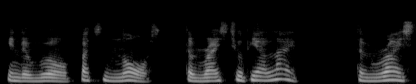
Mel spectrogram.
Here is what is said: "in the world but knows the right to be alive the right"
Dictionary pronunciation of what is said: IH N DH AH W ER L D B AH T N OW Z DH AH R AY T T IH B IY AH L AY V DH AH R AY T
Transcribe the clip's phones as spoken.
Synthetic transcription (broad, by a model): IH N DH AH W ER L D B AH T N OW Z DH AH R AY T T IH B IY AH L AY V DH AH R AY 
